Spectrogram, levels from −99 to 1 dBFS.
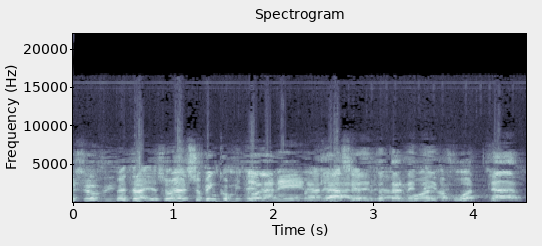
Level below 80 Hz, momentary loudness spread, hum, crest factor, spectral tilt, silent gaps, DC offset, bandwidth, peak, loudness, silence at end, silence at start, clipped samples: -62 dBFS; 6 LU; none; 14 dB; 1 dB/octave; none; under 0.1%; 17 kHz; -4 dBFS; -15 LUFS; 0 s; 0 s; under 0.1%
